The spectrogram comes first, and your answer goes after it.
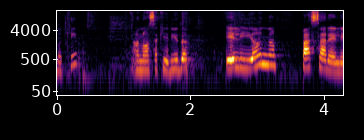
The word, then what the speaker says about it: Passareli: Estamos recebendo aqui a nossa querida Eliana Passarelli, é assim mesmo que pronuncia, doutora Eliana Passarelli, supervisora técnica dos programas de defesa da cidadania da Secretaria de Justiça e Cidadania.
